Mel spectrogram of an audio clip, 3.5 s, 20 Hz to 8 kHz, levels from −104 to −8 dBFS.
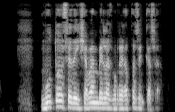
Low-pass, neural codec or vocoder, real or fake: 7.2 kHz; none; real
